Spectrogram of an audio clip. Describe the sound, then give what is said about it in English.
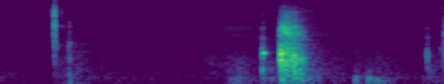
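A single sharp sneeze bursts out after a brief catch of breath, surrounded by quiet with a few faint clicks and rustles and no talking. “Bless you.”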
